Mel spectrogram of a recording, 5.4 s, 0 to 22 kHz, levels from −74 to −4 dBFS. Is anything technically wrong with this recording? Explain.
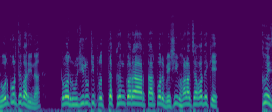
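Yes. From 4.36 to 5.24 s there is a digital broadcast dropout: the receiver stopped getting valid frames and muted, so the speech fades out within 8 ms and 0.86 s of it is lost.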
